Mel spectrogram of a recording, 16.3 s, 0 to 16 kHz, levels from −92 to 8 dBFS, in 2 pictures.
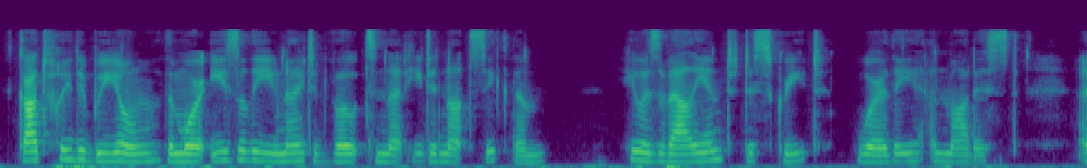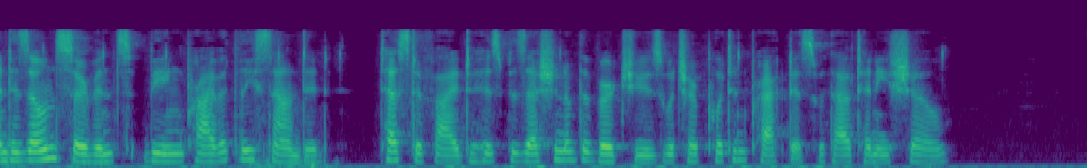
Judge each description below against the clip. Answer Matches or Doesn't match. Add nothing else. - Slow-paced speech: Doesn't match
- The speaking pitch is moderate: Matches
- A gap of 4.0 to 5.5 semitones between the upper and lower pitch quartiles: Doesn't match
